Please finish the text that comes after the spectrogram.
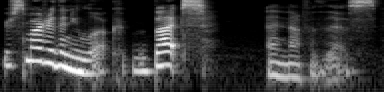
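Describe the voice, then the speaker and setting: A haughty sorceress villain for an audio drama. She draws her words out slowly and swoops theatrically through them, condescending and full of menace. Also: lowish voice, big pitch swings, creaky, fairly bright tone, heavily acted. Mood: dismissive.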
